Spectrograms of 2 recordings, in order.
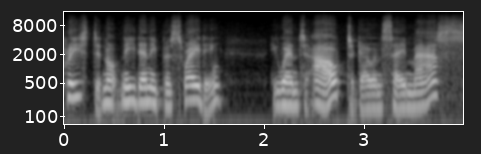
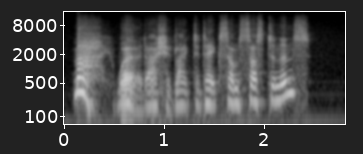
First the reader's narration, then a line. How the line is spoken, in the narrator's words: the druggist, who could not hold out any longer, sighed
